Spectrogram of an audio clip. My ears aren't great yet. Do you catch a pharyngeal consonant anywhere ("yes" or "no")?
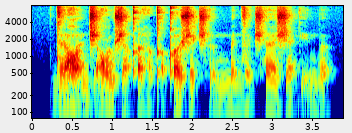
yes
